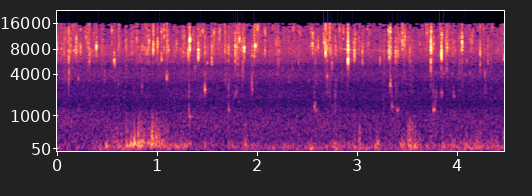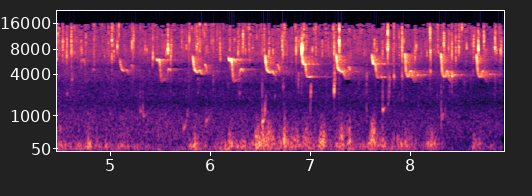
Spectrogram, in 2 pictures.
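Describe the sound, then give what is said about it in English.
Water sloshes and splashes in uneven surges, fairly steady, while a bird chirps in a quick repeating series through the second half. “Fun fact number 114, I love the sound of water.”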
